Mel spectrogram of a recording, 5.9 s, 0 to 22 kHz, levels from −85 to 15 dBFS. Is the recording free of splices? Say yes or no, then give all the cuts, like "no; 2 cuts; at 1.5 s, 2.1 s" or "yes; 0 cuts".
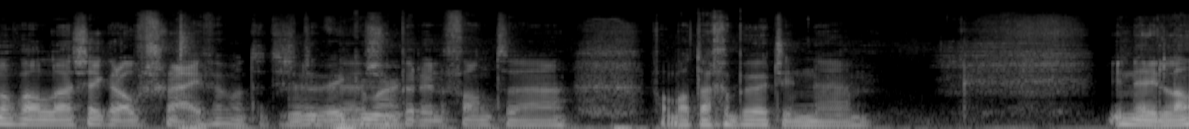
yes; 0 cuts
